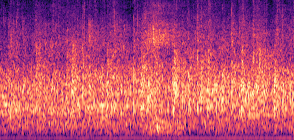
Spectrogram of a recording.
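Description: An audience claps hands together in a dense, steady wash of applause that holds at an even, fairly loud level for the whole stretch, with no voices standing out.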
